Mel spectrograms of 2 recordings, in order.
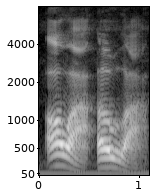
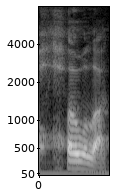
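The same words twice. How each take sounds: First: Hola said as "ola", no H sound; silent H. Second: Hola with a clear breathy H at the start; sounded H. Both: Shown as a demonstration. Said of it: "Is it, is it pronounced".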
